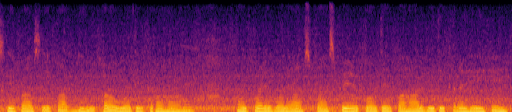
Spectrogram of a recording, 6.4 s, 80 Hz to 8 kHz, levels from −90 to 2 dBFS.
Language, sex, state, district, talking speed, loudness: Hindi, female, Maharashtra, Nagpur, 180 wpm, -14 LUFS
